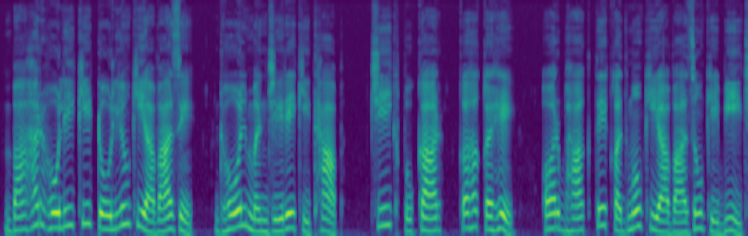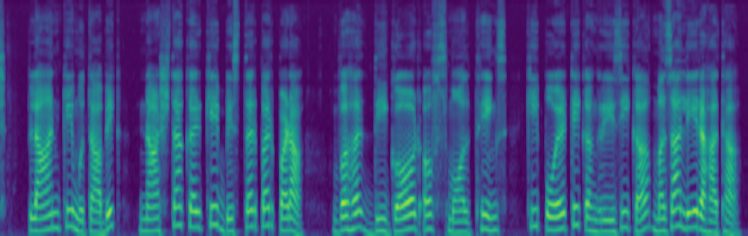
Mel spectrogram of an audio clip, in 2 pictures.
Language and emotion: Hindi, neutral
